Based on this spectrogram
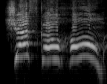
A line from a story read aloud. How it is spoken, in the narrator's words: I shouted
